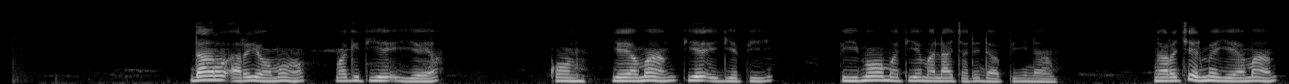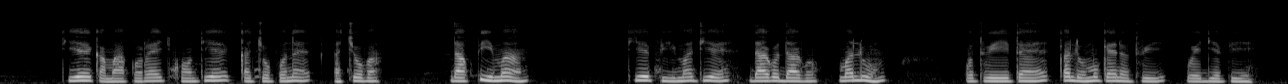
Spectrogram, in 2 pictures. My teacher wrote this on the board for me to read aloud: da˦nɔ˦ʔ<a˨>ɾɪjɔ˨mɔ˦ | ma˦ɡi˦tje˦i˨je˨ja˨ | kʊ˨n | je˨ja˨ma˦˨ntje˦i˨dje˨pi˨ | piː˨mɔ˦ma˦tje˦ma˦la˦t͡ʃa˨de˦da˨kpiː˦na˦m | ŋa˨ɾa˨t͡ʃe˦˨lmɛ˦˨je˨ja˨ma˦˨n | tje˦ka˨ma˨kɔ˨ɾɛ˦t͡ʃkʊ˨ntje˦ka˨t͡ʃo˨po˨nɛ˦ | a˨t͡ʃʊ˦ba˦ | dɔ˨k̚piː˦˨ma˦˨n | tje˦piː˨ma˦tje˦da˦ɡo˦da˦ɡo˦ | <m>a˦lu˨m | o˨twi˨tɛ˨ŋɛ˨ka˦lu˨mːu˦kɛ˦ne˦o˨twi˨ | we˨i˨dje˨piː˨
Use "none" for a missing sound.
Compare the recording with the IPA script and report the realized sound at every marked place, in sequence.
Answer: a˨, m

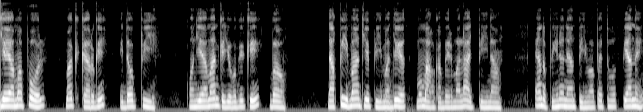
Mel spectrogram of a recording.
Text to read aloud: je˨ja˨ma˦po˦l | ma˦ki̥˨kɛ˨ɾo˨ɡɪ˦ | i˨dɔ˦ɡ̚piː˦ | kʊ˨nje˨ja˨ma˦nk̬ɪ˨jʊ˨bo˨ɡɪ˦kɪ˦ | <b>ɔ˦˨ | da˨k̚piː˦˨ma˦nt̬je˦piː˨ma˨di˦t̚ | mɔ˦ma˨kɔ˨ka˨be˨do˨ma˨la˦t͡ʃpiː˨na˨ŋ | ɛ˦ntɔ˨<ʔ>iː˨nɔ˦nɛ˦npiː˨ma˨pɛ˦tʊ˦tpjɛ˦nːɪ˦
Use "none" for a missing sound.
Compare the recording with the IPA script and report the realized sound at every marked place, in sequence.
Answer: b, p

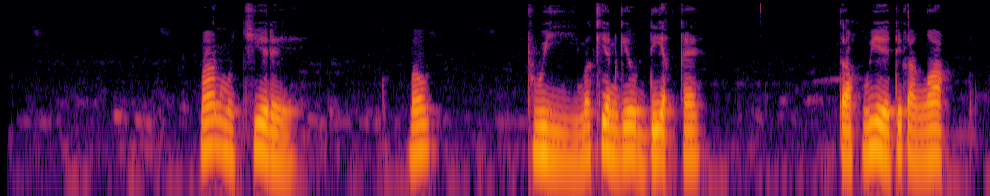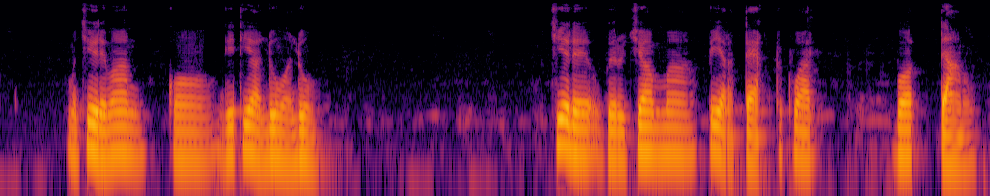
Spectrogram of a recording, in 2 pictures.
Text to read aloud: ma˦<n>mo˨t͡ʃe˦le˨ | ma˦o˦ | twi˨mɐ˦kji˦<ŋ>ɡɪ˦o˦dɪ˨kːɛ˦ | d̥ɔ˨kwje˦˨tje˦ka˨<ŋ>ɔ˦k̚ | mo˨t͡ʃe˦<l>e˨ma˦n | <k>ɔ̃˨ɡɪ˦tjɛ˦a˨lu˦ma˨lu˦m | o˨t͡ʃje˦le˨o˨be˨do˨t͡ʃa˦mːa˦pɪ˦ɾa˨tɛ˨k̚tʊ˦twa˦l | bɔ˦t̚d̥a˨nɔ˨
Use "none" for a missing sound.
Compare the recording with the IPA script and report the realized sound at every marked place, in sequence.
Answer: n, n, ŋ, l, k

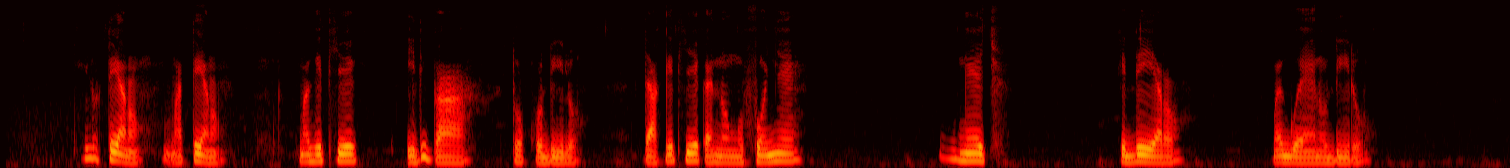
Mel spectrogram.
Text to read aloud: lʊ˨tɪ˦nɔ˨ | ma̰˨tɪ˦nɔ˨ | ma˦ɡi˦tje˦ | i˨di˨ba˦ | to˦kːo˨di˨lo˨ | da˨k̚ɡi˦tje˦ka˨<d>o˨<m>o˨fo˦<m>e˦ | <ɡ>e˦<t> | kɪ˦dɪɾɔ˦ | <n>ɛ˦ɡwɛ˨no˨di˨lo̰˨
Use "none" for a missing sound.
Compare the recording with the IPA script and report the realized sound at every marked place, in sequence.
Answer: n, ŋ, ɲ, ŋ, t͡ʃ, m

